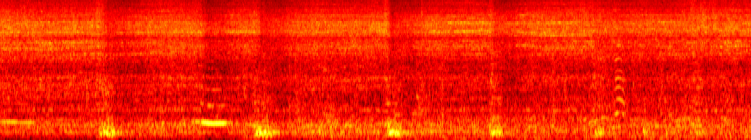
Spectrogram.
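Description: A steam locomotive chuffs slowly as it pulls away.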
